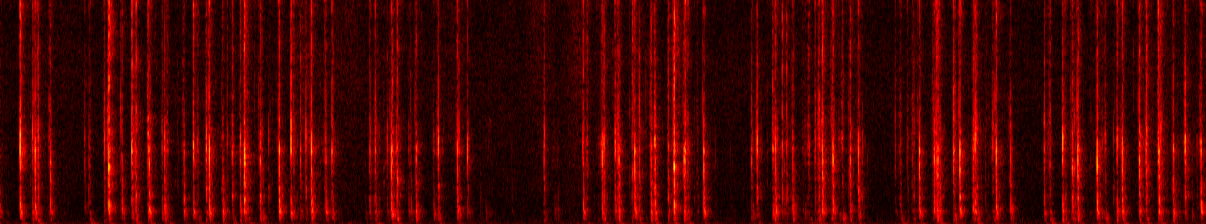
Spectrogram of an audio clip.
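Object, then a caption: Plastic membrane keyboard with round plastic keycaps. Fingertips of both hands type on a full-size pink ROYCHE Disney Mickey Mouse retro keyboard, which has a plastic case, round dark green plastic keycaps and membrane switches. Bursts of quick, soft plastic clicks and taps, bright with little low end, come in runs separated by brief pauses. Each tap dies away almost at once.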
